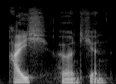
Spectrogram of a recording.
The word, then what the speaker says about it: Eichhörnchen: And is there a stress in the word? Is it like Eichhörnchen or Eichhörnchen or? No, it's on the first syllable. Eichhörnchen.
